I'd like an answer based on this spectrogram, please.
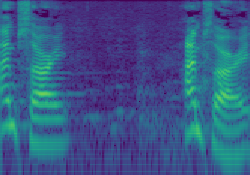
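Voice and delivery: mechanical, rote, repeated sorry. Retelling children caught misbehaving: imitating a child parroting sorry. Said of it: "A little, little parrot".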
